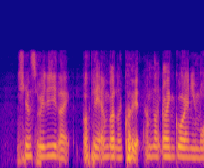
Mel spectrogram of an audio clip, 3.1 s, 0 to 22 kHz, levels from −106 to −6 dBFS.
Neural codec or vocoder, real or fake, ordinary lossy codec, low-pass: codec, 24 kHz, 1.5 kbps, HILCodec; fake; none; 7.2 kHz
